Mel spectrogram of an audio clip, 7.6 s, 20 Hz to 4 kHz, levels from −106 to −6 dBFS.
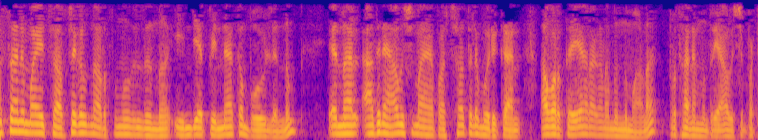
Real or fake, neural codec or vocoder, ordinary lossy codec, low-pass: real; none; MP3, 32 kbps; 3.6 kHz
